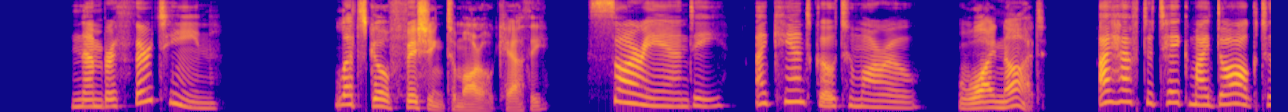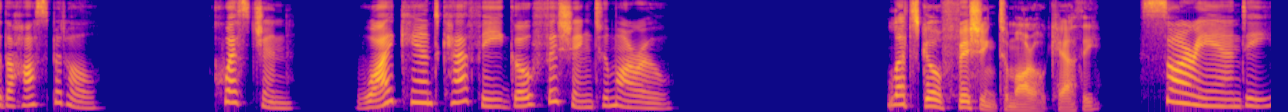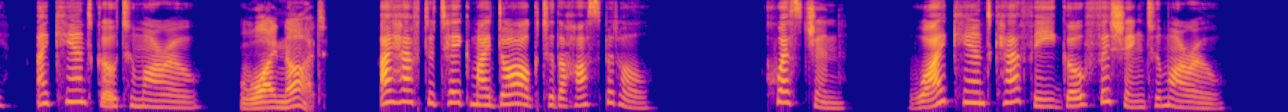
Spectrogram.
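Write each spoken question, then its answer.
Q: Why can't Kathy go fishing tomorrow?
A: She has to take her dog to the hospital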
